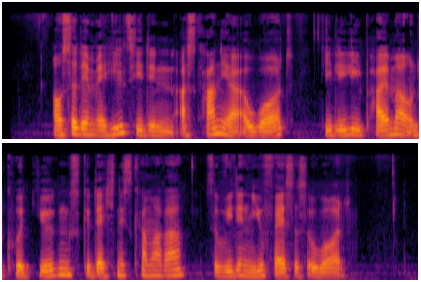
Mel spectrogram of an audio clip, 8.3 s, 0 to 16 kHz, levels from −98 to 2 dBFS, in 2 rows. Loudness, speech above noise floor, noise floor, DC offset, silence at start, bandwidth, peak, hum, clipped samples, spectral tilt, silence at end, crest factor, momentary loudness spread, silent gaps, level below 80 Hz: -29 LUFS; 32 dB; -61 dBFS; under 0.1%; 0.5 s; 11.5 kHz; -8 dBFS; none; under 0.1%; -5.5 dB/octave; 0.75 s; 20 dB; 8 LU; none; -70 dBFS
